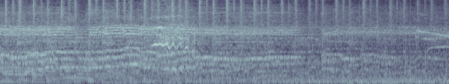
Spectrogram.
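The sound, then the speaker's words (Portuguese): A herd of horses gallops past with a dense rumble of hooves while several neigh and whinny over the top, loud and continuous throughout, with no voices. “Veja uma manada.”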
